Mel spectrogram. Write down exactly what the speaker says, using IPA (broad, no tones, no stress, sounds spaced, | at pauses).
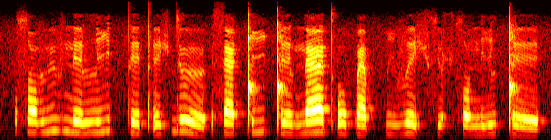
sˤ ø v y v n e lː i tː e tʼ e ʃ d ø | s æ ǃ i ǃ e l n æ tʼ o p æ pː i v e ʃ s y ʃ sˤ y n i l ǃ e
